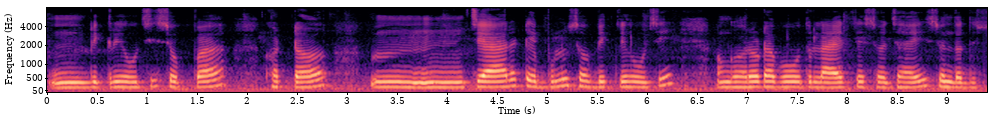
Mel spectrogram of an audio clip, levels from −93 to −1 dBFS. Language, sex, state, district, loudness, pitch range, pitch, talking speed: Odia, female, Odisha, Khordha, -18 LUFS, 180-195 Hz, 185 Hz, 110 wpm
